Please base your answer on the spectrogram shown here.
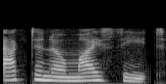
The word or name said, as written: actinomycete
